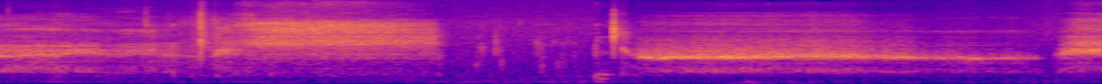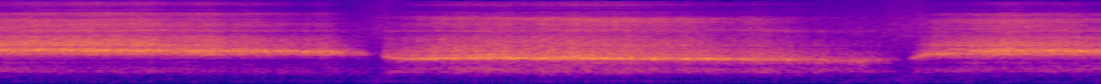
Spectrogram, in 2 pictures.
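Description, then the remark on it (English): Loud breathing in a steady rhythm, long airy inhales and exhales flowing one into the next with brief pauses between, about five breaths, rough and hissy in texture. “Shifting, breathing.”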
